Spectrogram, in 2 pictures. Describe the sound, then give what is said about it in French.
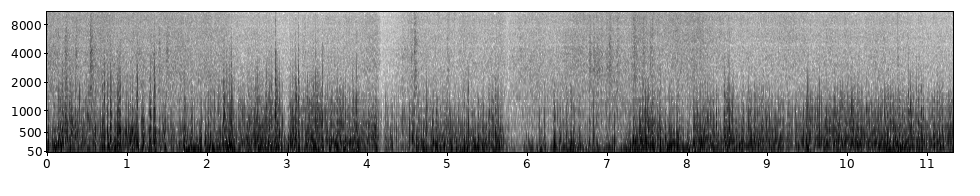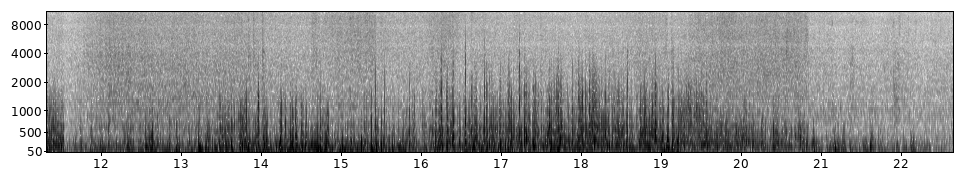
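Strong wind of about 20 knots roars steadily across the microphone on a sailboat at sea during a Pacific Ocean crossing, with rushing water and wave wash underneath, loud and continuous with brief gusting dips, no voices. “Et on a réussi à enlever le Jenaker avec 20 nœuds de vent.”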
